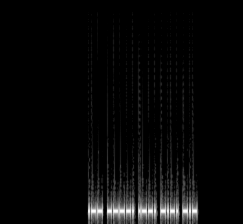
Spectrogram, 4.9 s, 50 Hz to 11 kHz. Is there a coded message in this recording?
Yes: Morse code from 1.8 to 3.9 s, heard as a keyed tone, about 38 wpm, 700 Hz. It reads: W9PCK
